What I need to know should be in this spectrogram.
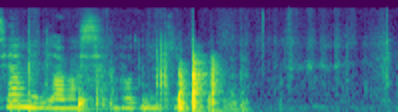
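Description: Playing cards rustle and flick as a deck is gathered and shuffled.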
